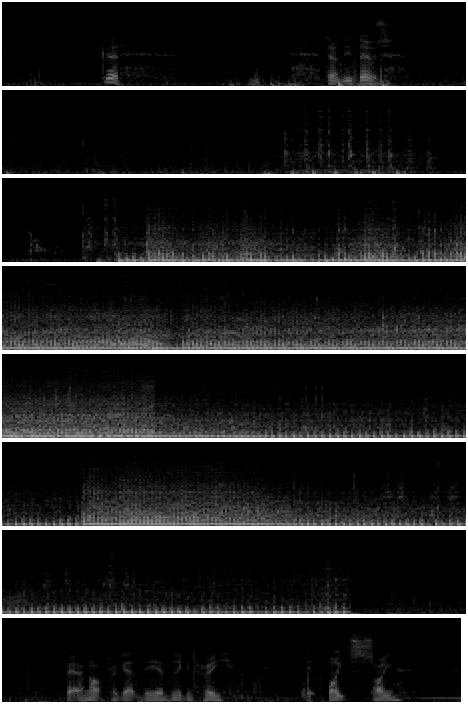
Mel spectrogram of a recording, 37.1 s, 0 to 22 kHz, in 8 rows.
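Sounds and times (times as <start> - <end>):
engine running: 10.1 - 31.4.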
